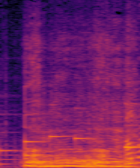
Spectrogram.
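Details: Lion. A lion gives a low, throaty roar that rises sharply and then rumbles on without a break. Music plays over the sound, and there is a faint trace of a voice.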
